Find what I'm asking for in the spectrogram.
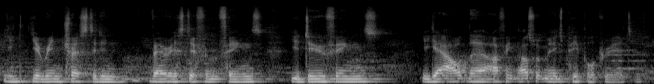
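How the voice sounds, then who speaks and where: A man's voice: medium pitch, completely flat delivery, moderate pace, warm tone, reverberant. A young male student from Leeds speaking matter-of-factly in an interview. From Leeds, England. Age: young adult. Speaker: university student. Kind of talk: casual interview.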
